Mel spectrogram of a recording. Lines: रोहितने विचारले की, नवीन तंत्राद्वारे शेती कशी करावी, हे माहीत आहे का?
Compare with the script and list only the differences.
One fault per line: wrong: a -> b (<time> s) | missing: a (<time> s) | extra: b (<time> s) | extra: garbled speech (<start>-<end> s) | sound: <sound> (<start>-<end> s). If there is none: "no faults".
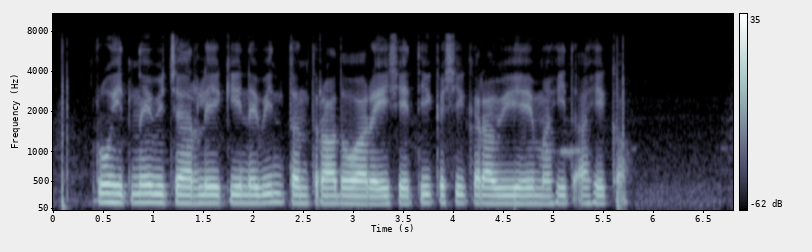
no faults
